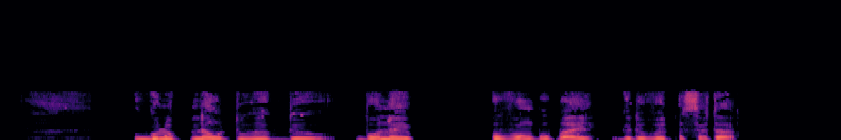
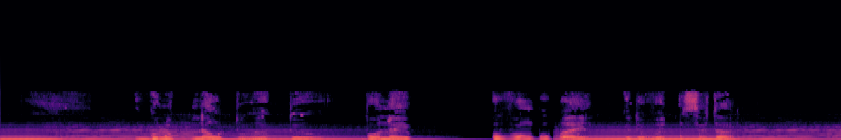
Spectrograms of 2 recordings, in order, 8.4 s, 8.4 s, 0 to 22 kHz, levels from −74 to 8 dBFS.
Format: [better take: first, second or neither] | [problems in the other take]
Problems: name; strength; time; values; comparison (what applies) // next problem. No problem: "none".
first | background sound (Bowed string instrument); as loud as the speech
